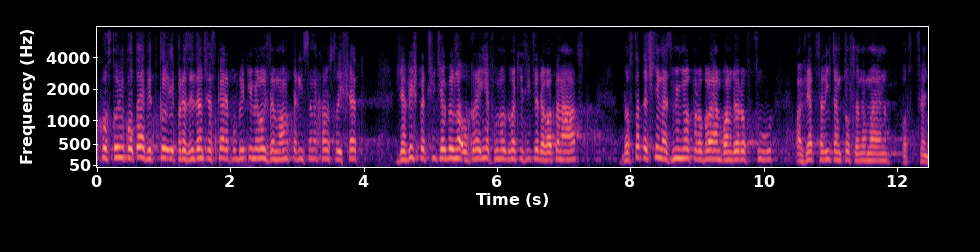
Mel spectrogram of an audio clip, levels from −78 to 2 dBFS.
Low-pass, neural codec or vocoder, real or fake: 7.2 kHz; codec, 16 kHz, 2 kbps, FreqCodec, smaller model; fake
